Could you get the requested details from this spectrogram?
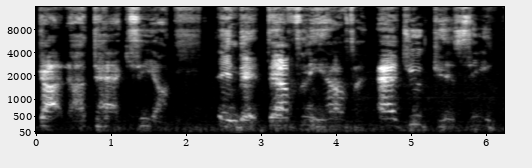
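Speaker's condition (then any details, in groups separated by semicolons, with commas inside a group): Ataxia; acquired form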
